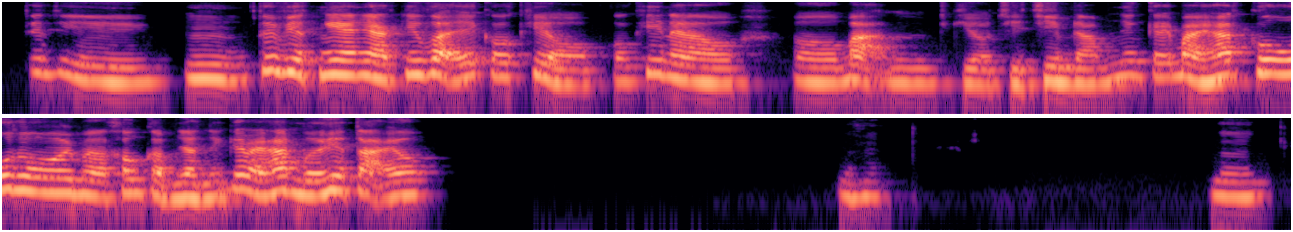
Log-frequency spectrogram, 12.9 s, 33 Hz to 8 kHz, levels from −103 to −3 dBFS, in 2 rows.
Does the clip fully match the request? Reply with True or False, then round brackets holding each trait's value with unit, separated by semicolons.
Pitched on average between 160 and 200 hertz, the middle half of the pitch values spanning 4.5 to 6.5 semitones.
True (185 Hz; 4.8 semitones)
